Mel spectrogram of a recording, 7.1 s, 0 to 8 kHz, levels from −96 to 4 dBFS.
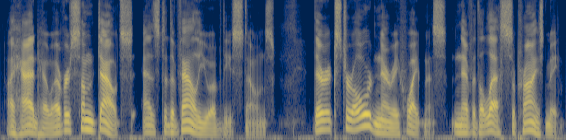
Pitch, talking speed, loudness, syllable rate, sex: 115 Hz, 155 wpm, -18 LUFS, 5.6 syllables/s, male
